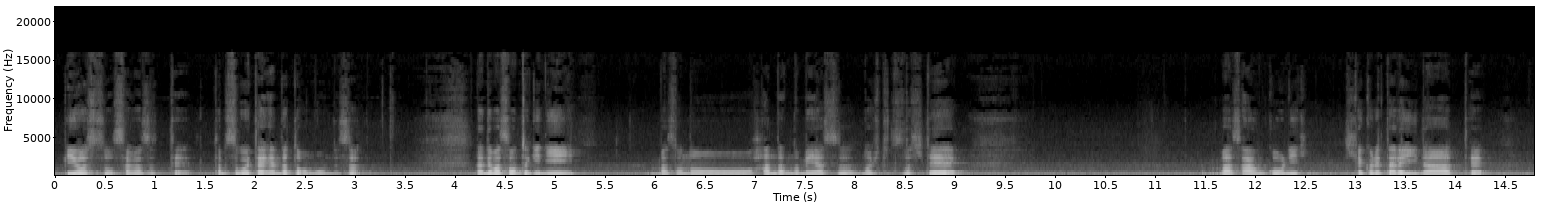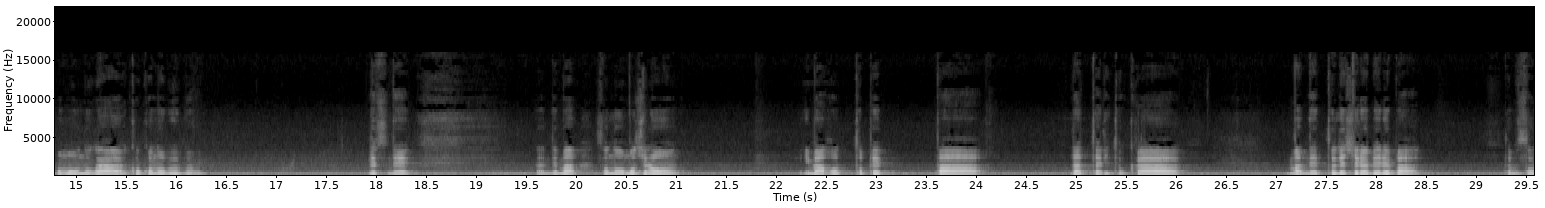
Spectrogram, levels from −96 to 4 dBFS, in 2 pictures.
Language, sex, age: Japanese, male, 40-59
